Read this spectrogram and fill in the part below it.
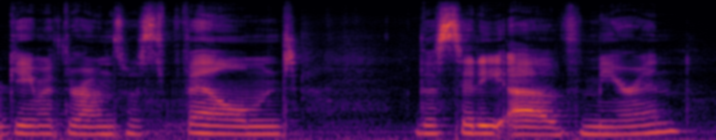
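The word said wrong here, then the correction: Meereen: Marine. – Mm-hmm. I always mispronounce that. Marine. Anyway, you feel like Khaleesi when you walk around the Klis Fortress, for sure.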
